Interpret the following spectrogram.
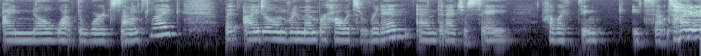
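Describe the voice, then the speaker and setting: A woman's voice: fairly low pitch, gravelly, a little hiss or hum. A woman from Finland with a Finnish accent, a native Finnish speaker, giving a casual tarot card reading in a hesitant, apologetic way as she searches for words. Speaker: tarot reader.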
